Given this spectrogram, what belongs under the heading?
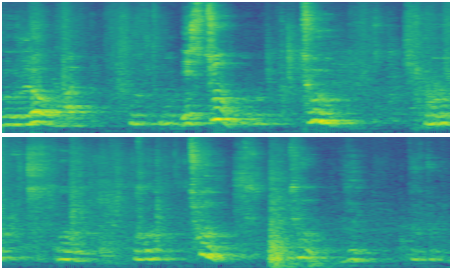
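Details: Acted stuttering by a male actor playing a stammering customer character in a comedy skit; stuttering (acted).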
